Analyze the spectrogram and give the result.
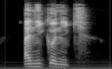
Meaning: aniconic
- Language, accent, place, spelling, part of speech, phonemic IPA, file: French, France, Lyon, aniconique, adjective, /a.ni.kɔ.nik/, LL-Q150 (fra)-aniconique.wav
